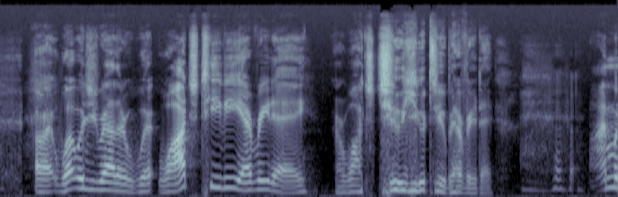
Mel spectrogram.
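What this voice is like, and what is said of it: Usual voice. Nothing is said of it.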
